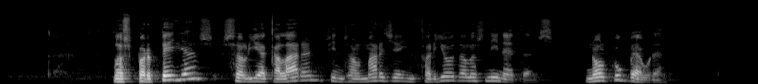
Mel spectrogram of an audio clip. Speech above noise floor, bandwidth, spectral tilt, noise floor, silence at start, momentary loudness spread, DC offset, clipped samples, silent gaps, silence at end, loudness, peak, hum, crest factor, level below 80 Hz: 52 dB; 11 kHz; -6.5 dB/octave; -76 dBFS; 1.15 s; 18 LU; under 0.1%; under 0.1%; none; 1 s; -24 LUFS; -2 dBFS; none; 24 dB; -78 dBFS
